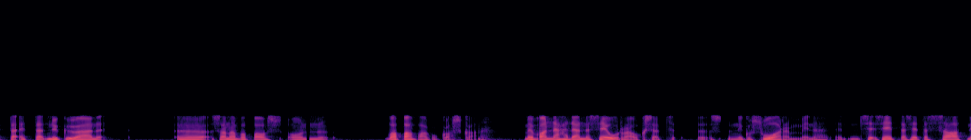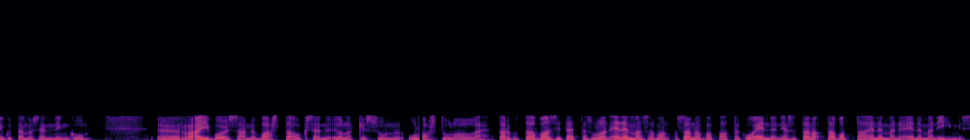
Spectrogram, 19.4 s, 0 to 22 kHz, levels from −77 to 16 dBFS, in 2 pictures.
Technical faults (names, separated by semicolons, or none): packet loss filled with silence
